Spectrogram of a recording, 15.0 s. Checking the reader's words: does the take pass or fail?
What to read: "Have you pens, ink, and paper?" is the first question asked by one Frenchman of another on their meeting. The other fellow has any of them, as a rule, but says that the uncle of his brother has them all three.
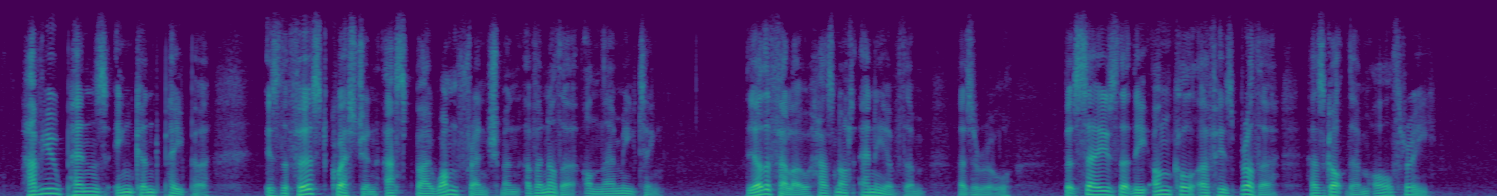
fail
